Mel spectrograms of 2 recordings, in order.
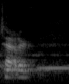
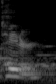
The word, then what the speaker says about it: Tatter: Oh, thank you so much, Tatter. And I said it right this time, not Tater, though you will forever be the Tater of Tots.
